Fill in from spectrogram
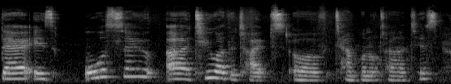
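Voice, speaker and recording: Through noticeable background noise, a woman with a British accent speaks with lively intonation. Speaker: vlogger. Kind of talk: tutorial. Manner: fast.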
